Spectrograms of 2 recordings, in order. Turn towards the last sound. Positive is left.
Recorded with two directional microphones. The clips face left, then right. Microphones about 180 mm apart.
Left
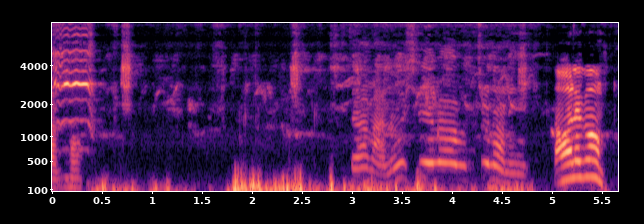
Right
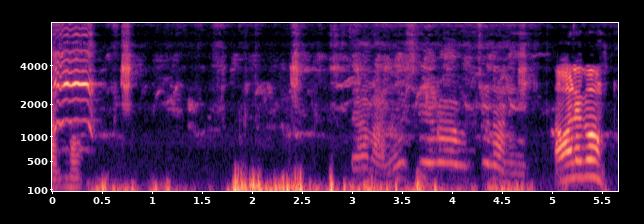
turn(degrees=55)  # may be behind; listen again after turning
